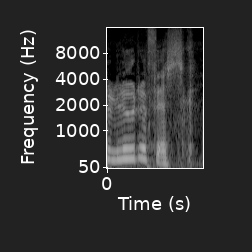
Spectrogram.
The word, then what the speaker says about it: lutefisk: Due to lutefisk. – That's how you say it.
